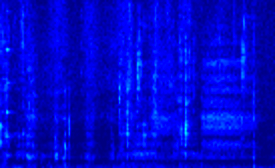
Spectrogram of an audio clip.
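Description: Crisp crunching of someone chewing French Toast Crunch cereal, with quick irregular bites and a steady mouthy texture, no talking over it.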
